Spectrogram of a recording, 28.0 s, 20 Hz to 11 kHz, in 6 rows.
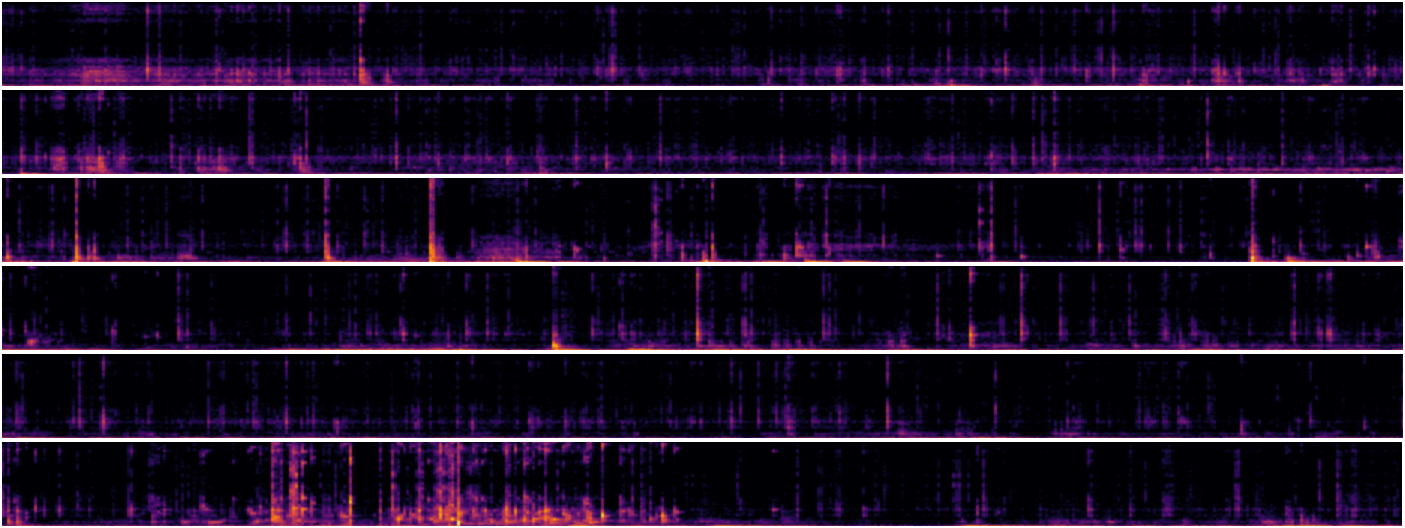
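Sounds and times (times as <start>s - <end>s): muffled underwater rumble: 0.0s - 28.0s.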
